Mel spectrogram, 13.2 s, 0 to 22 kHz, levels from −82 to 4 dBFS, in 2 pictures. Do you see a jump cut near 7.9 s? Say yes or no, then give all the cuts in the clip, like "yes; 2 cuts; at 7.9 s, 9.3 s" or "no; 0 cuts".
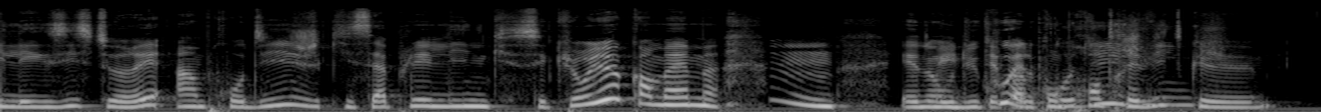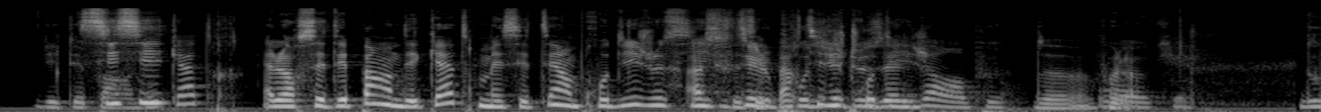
yes; 3 cuts; at 3.8 s, 7.9 s, 11.8 s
